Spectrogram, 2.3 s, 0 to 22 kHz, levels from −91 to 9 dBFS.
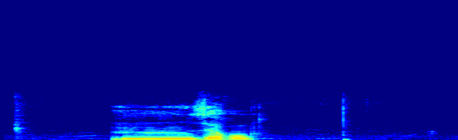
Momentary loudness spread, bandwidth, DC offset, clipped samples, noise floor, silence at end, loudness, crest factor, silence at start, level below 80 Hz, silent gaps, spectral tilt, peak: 10 LU; 6.4 kHz; under 0.1%; under 0.1%; -75 dBFS; 1 s; -26 LUFS; 20 dB; 0.55 s; -66 dBFS; none; -8 dB/octave; -10 dBFS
